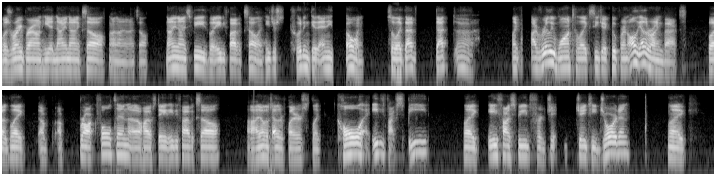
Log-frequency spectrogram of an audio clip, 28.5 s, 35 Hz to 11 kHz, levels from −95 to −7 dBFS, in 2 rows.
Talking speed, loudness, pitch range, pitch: 150 wpm, -21 LUFS, 110-125 Hz, 115 Hz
